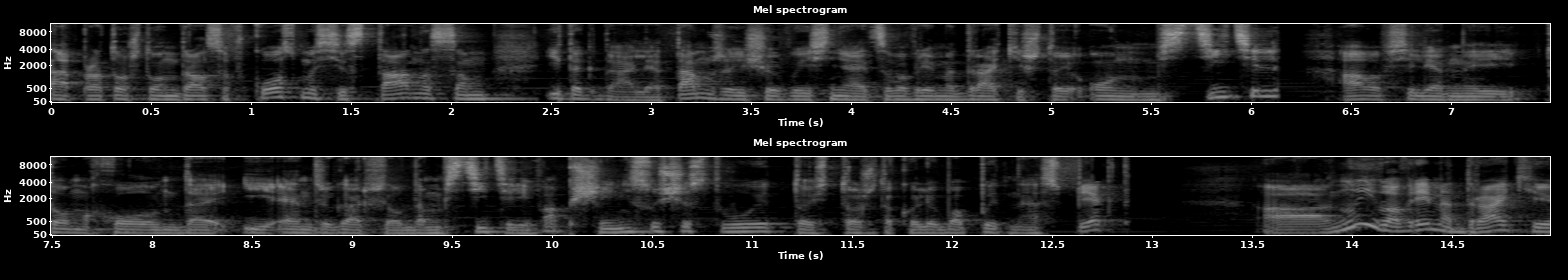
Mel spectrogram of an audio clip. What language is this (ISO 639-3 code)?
rus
